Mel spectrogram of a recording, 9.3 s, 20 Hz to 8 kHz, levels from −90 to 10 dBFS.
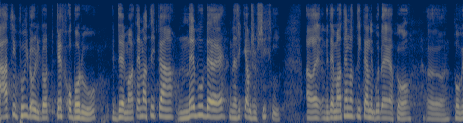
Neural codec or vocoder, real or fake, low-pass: codec, 24 kHz, 1 kbps, SNAC; fake; 7.2 kHz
